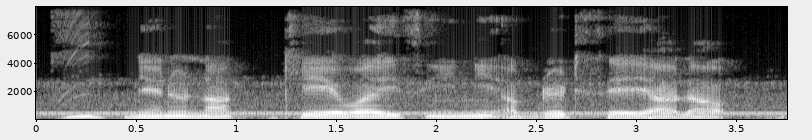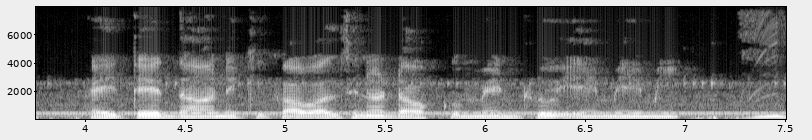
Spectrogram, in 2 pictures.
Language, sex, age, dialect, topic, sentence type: Telugu, male, 18-24, Southern, banking, question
